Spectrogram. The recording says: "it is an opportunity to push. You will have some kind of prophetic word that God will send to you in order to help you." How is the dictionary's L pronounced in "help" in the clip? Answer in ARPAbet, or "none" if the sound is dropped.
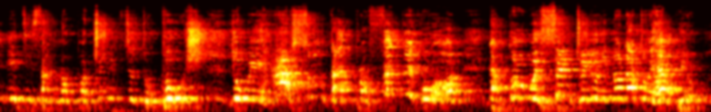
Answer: L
